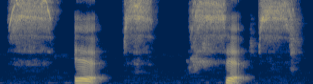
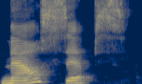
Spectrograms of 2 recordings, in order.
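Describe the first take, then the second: First: "Sips" sounded out slowly, hissing the s. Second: Said in the usual way. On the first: Shown as a demonstration. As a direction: stretch out each sound of "sips". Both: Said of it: "We can sound it out".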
